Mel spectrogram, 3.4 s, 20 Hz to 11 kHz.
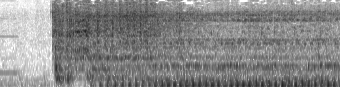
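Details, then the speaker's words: Honda Vario 110 injection scooter that only clicked on starting, after starter motor fix: brief crank then catches at once into a steady, even putter; starter and engine normal. "itu bisa dilihat ya kalau dinamo sekarang normal starter pun normal"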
